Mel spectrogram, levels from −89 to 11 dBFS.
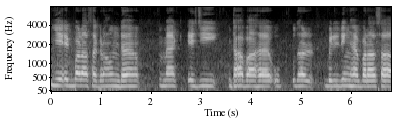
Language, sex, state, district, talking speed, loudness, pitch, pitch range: Hindi, male, Bihar, West Champaran, 130 wpm, -14 LUFS, 210 Hz, 200-215 Hz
